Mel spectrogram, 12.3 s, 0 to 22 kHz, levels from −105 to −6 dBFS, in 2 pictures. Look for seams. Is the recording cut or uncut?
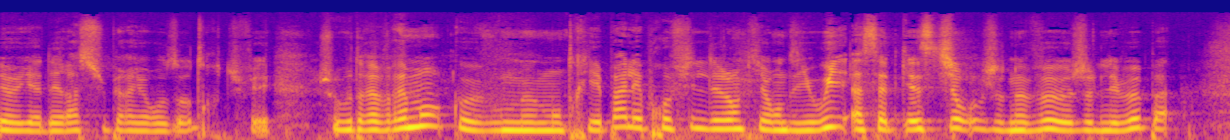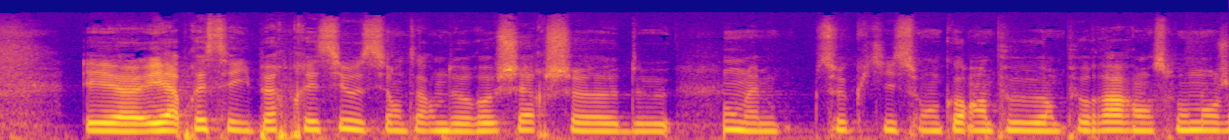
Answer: cut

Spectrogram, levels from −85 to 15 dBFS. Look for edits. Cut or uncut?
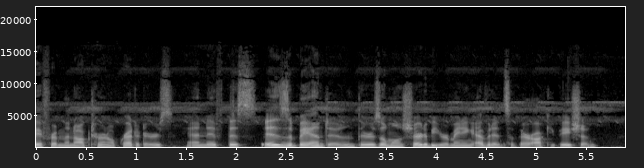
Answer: uncut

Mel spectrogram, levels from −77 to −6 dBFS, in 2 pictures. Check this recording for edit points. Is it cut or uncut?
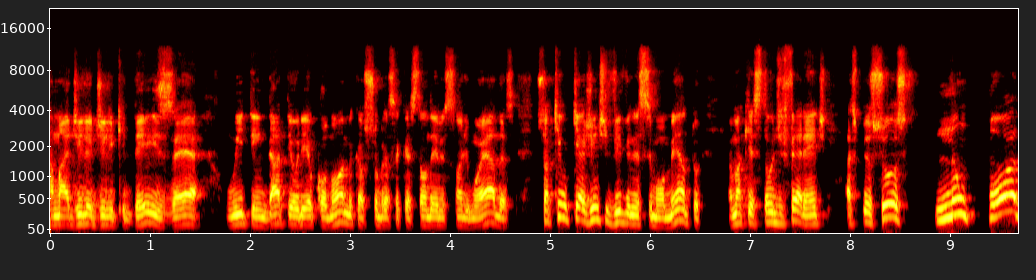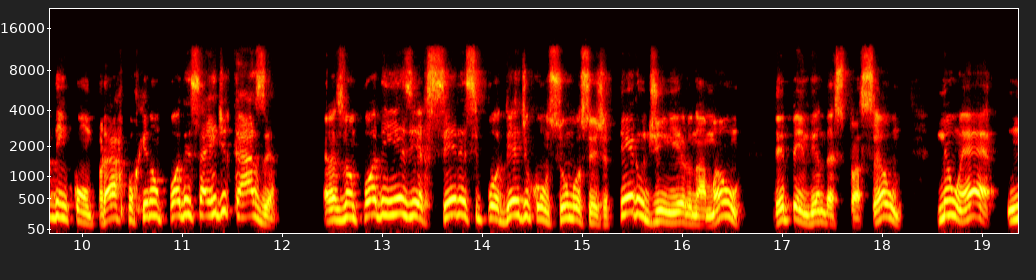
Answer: uncut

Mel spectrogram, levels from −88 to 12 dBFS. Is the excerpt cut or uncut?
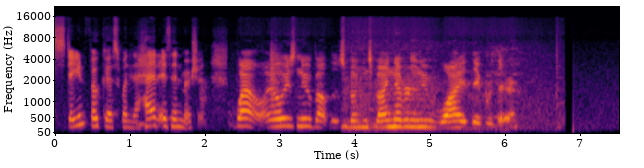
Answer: cut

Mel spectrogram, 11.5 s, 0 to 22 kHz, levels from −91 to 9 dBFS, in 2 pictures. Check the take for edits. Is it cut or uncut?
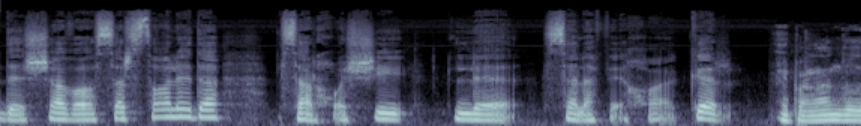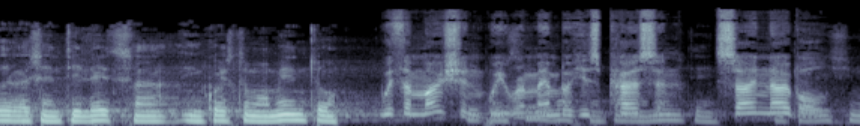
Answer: uncut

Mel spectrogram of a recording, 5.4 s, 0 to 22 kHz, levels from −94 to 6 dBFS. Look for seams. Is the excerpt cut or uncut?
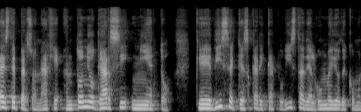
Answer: uncut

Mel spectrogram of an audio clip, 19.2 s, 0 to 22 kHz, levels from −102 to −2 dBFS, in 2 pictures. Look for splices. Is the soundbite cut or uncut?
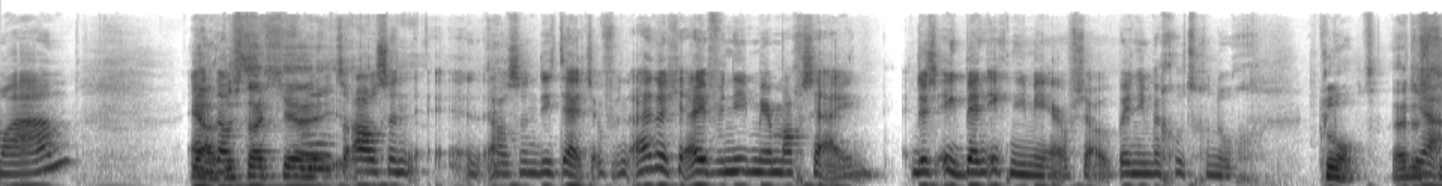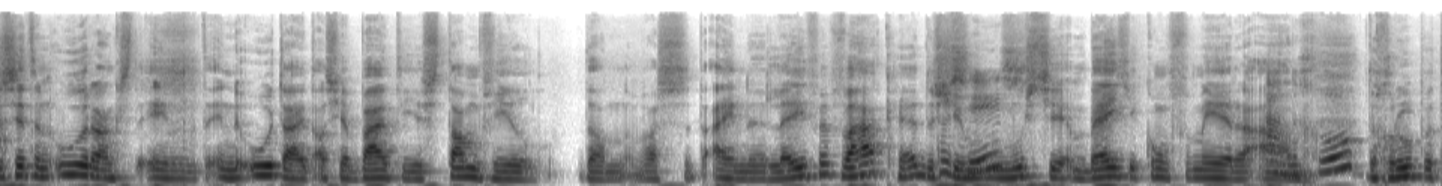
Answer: uncut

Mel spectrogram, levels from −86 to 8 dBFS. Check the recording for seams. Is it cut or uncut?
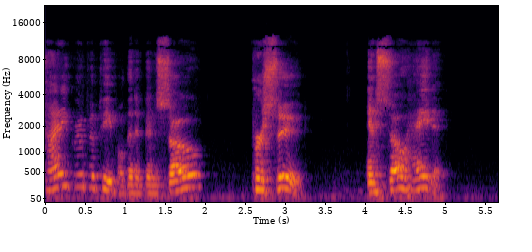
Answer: uncut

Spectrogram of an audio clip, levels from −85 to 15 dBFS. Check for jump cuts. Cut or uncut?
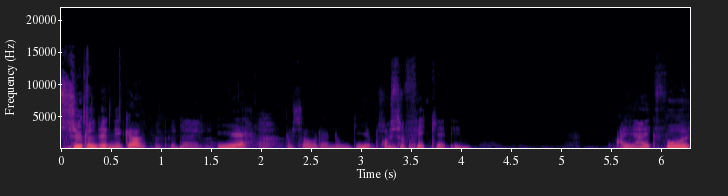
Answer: cut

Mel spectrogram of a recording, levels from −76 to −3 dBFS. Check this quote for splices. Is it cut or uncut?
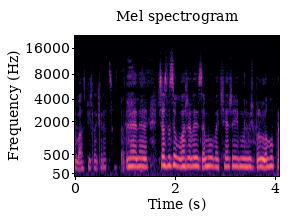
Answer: cut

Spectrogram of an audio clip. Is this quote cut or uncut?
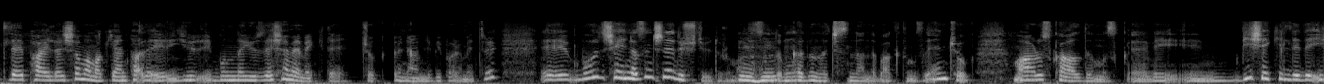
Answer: cut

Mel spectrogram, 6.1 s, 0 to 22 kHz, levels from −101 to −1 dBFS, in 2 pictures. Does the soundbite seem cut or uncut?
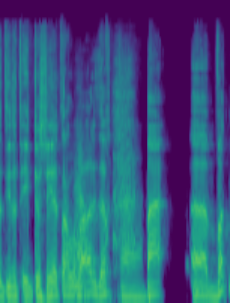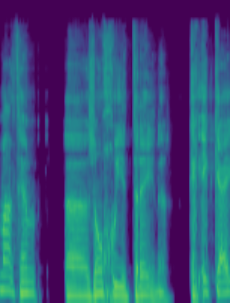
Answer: uncut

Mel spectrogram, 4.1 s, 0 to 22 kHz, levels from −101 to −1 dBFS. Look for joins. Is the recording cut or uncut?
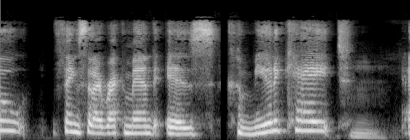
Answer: cut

